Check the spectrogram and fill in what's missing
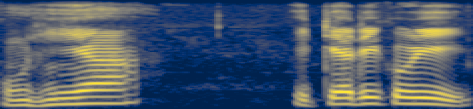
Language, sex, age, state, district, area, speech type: Assamese, male, 60+, Assam, Dhemaji, rural, spontaneous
